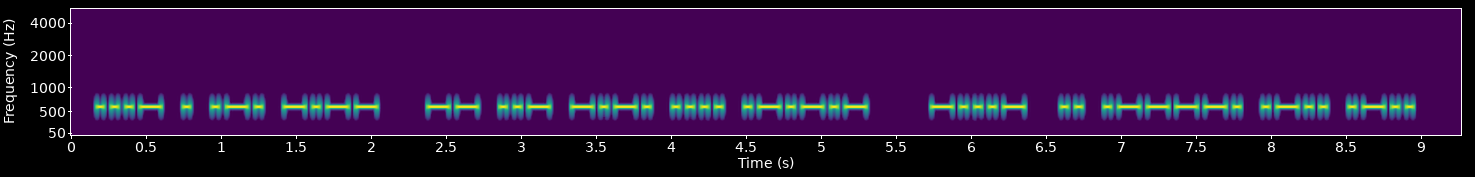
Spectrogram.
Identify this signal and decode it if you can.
Morse code, heard as a keyed tone, about 25 wpm, 600 Hz. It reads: VERY MUCH. <BT> I'LL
